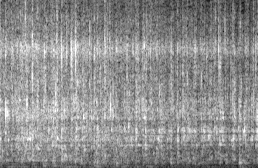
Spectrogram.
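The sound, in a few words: pouring water out of jars of canned tomatoes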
